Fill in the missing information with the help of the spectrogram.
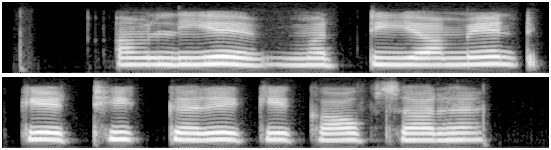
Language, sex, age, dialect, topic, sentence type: Magahi, female, 25-30, Central/Standard, agriculture, question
